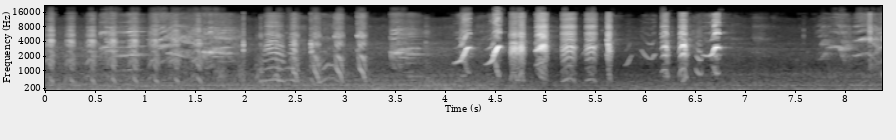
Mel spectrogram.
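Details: Several Indian ringneck parakeets, talking parrots said to speak Urdu and Hindi: a burst of sharp clicks and squawks, then a run of quick, rising, whistled chirps, over a steady low hum.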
